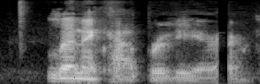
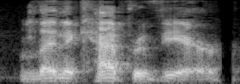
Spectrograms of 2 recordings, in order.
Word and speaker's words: Lenacapavir: Lenacapavir. Lenacapavir.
